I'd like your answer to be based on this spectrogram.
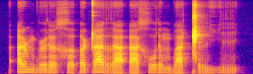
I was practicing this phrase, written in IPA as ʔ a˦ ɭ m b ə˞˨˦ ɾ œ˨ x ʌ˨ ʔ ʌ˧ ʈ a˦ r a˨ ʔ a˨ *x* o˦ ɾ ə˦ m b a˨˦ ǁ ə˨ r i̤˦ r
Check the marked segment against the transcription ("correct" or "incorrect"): correct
